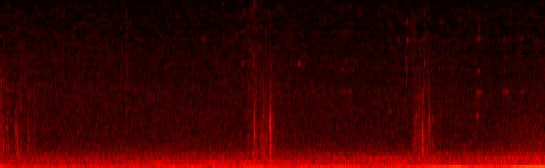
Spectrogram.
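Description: Heavy armour clanks with slow footsteps on stone.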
